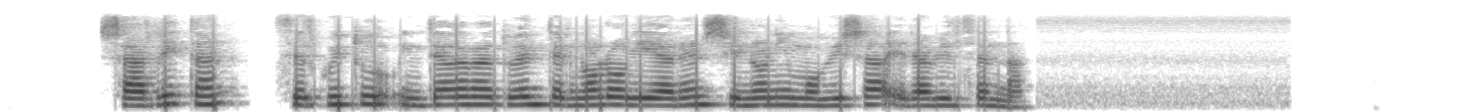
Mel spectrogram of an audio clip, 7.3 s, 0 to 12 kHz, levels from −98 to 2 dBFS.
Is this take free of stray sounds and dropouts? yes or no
yes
